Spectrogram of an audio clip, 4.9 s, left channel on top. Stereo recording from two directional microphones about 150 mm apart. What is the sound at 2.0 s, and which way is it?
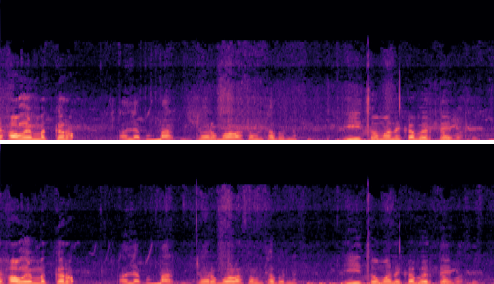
Speech, 15° right (ahead or behind).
